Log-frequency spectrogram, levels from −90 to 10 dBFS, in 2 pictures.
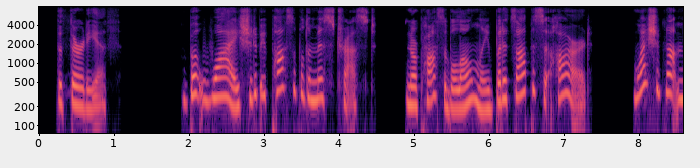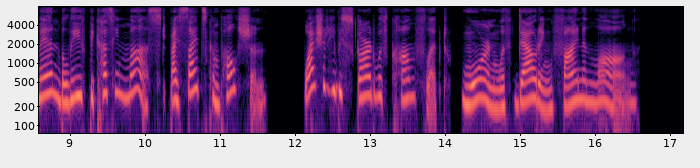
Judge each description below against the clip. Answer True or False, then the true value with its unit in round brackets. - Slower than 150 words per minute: True (140 wpm)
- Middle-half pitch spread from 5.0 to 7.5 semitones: True (5.5 semitones)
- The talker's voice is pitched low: False (270 Hz)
